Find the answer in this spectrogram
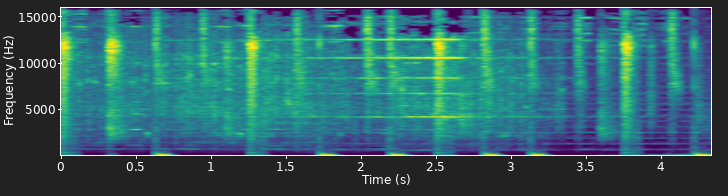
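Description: Intro music with a steady thumping beat, about two beats a second.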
